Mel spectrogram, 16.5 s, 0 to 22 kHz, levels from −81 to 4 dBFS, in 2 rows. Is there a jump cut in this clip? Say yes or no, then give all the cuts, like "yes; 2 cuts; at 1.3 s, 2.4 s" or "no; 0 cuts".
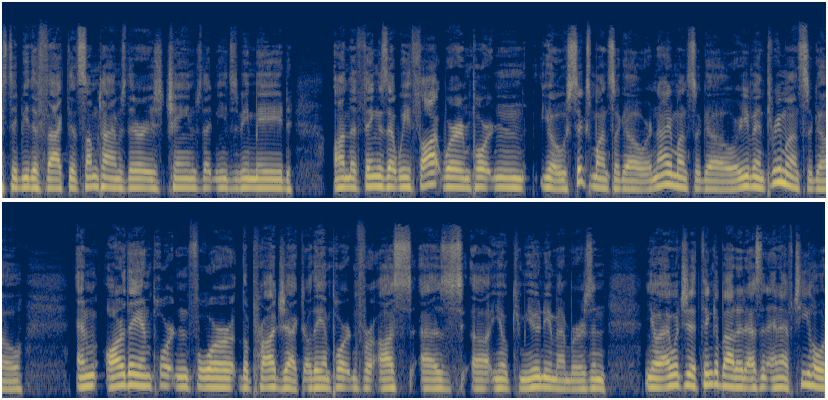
no; 0 cuts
